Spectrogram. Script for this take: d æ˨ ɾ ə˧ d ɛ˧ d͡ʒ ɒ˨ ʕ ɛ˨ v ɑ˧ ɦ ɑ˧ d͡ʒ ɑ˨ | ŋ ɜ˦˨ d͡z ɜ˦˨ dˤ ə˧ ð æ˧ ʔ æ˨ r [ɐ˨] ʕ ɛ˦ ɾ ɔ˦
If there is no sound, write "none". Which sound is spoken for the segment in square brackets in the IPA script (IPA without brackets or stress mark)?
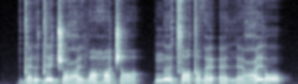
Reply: æ˨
